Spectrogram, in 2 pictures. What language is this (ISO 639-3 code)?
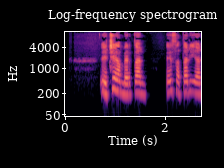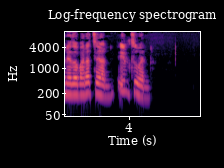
eus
